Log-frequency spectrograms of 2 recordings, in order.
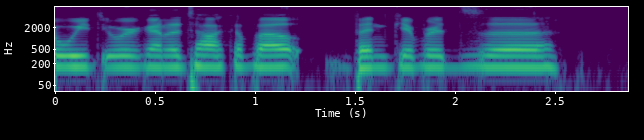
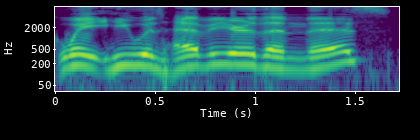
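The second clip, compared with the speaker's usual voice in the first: surprised; 4 semitones higher, 8 dB louder than usual. Retold or imitated. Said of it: "And you're like".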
